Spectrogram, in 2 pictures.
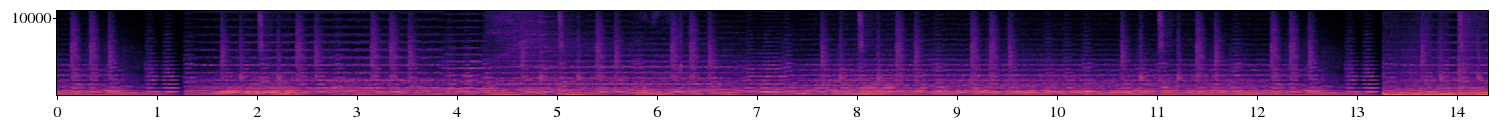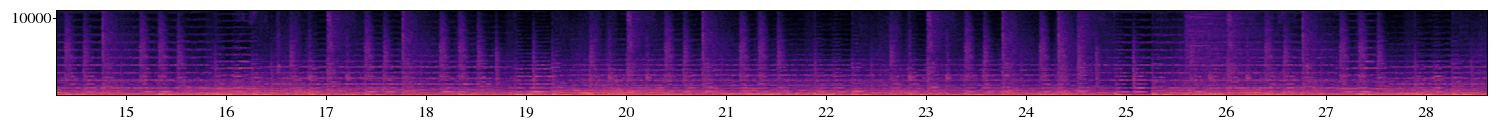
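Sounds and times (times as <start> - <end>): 
eerie cinematic horror music: 0.0 - 28.5.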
